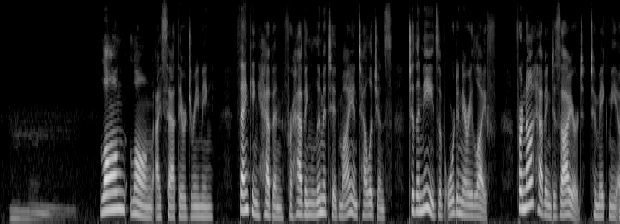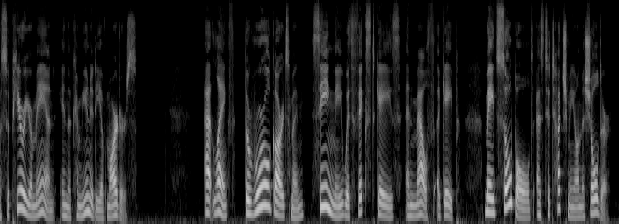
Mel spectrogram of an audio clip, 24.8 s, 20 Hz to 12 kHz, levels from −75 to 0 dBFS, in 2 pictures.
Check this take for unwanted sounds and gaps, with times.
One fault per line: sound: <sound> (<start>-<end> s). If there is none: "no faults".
sound: sigh (0.2-1.6 s)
